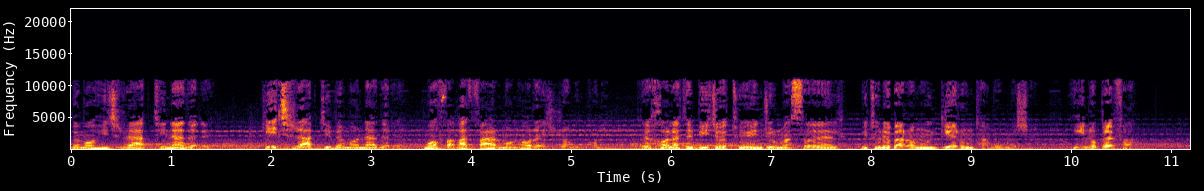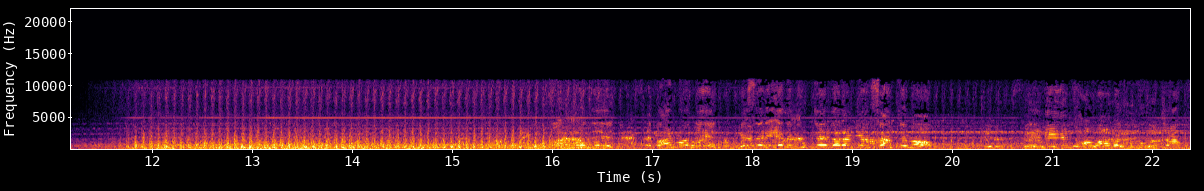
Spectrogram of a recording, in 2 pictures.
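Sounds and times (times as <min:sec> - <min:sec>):
speech: 0:00.0 - 0:10.8, 0:19.4 - 0:22.3
rotor thump of several helicopters approaching: 0:11.6 - 0:22.3.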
